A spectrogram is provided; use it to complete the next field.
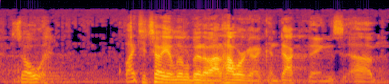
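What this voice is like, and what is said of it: Hoarse, strained, fading voice. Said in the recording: “I was losing my voice almost entirely.”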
